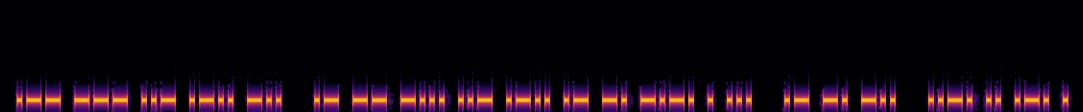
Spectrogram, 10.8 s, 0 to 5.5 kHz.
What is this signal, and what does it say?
Morse code, heard as a keyed tone, about 25 wpm, 600 Hz. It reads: WOULD AMBULANCES AND FIRE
